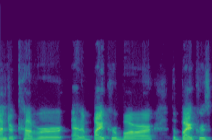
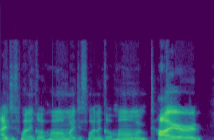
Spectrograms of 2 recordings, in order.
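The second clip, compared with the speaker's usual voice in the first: mock crying in a tearful voice; 2 semitones lower than usual. Retelling how a woman stormed out upset, imitating someone crying. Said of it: "She's like crying".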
